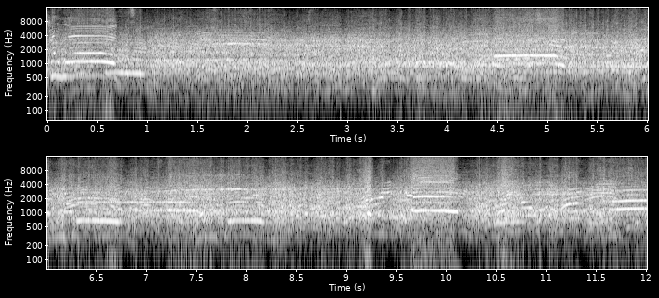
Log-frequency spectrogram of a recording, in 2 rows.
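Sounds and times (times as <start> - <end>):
crowd cheering: 0.0 - 12.0
shrill high screams: 6.2 - 12.0.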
